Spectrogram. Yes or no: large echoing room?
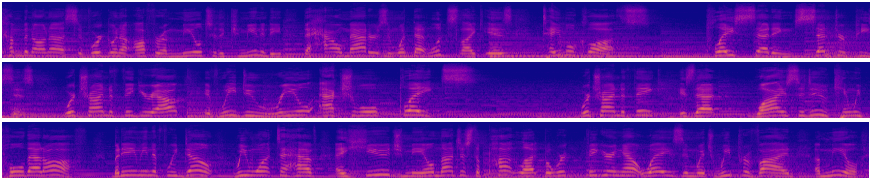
yes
